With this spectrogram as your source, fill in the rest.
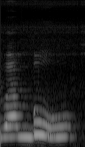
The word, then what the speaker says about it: bambú: El término bambú, su mayor fuerza de voz está en la última sílaba y lleva tilde. ¿Por qué? Porque termina en una vocal. Por lo tanto, es un término agudo con tilde.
